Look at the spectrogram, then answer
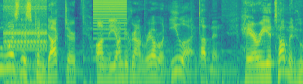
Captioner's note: buzzer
